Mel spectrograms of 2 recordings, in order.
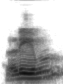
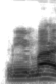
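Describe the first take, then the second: First: The word ends abruptly on the m sound. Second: The word ends with a vowel after the m. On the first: The speaker calls it wrong. "nanti jadi lim gitu" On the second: The speaker calls it right. "Lima aja"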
